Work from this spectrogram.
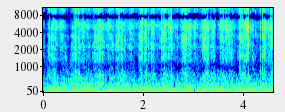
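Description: Fingernails scratch along the green scouring pad and its edge on a soapy yellow foam kitchen sponge held over a white bowl. The result is a steady, dense scratchy crackling with bright, hissy texture over a low background rumble, continuing without clear pauses throughout.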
